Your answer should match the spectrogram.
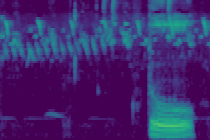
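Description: Faint background bird chirping: a rapid run of short high chirps that fades out after about a second.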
